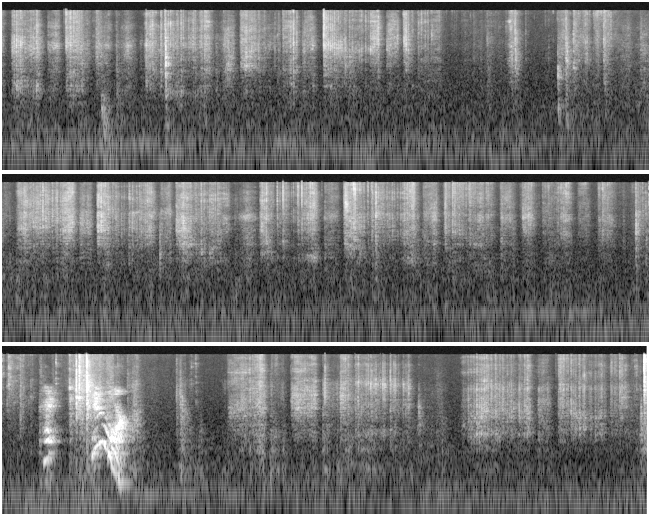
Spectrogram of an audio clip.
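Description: Hand scissors cutting through a sheet of paper: a run of faint, quick snips and paper rustles. A short vocal sound breaks in about two-thirds of the way through.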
